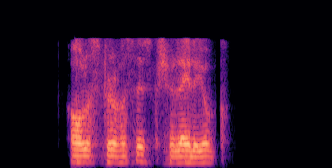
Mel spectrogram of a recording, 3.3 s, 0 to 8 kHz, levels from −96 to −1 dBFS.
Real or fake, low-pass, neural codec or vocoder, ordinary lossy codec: fake; 7.2 kHz; codec, 16 kHz in and 24 kHz out, 0.4 kbps, LongCat-Audio-Codec, fine tuned four codebook decoder; AAC, 16 kbps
